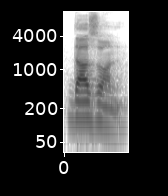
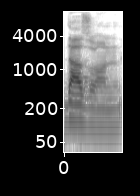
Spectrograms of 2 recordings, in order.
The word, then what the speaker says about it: DAZN: one in particular named DAZN. I know that's not how you say it. That's just the way Spanish people say it on YouTube. So that's just how I'm going to say it. DAZN.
